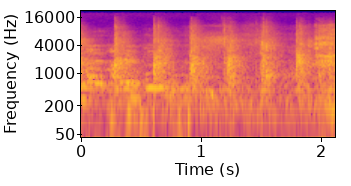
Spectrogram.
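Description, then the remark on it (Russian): Thin, sparse applause from just a few people: loose, uneven handclaps for about two seconds with no cheering or voices, giving a half-hearted, underwhelmed feel. “Это очень грустные аплодисменты, но спасибо.”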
